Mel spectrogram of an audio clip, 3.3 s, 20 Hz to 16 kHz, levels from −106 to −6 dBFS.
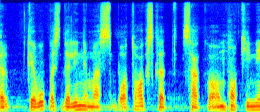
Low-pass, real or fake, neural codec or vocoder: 14.4 kHz; real; none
